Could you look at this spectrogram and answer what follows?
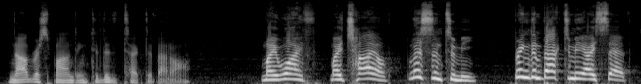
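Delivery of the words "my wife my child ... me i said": high, loud pleading shout; desperate yell. Acted. Detective begging the game for his family, loud and high. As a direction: scream at the game to return them.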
